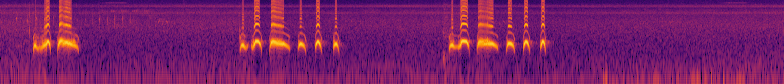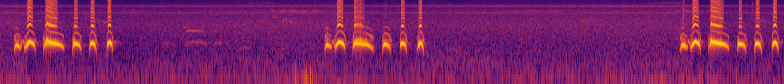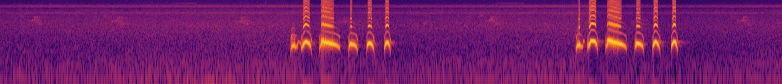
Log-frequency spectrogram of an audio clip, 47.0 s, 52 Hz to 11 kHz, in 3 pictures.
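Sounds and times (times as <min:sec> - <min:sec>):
dove cooing: 0:00.4 - 0:01.7, 0:04.8 - 0:06.9, 0:08.9 - 0:11.1, 0:15.9 - 0:18.1, 0:22.2 - 0:25.5, 0:29.2 - 0:31.4, 0:37.1 - 0:39.3, 0:42.8 - 0:45.0.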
